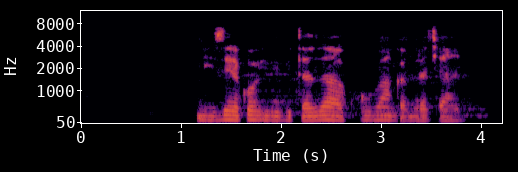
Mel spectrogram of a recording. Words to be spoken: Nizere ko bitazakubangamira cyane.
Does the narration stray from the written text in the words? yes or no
yes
